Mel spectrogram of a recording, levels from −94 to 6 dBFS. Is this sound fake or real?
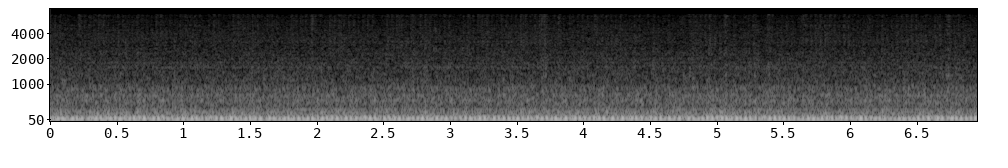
real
